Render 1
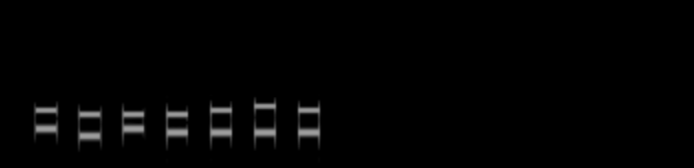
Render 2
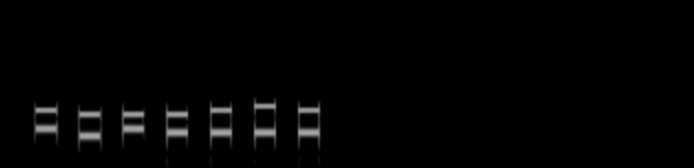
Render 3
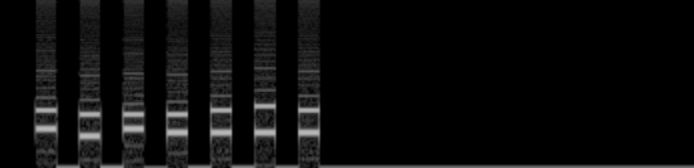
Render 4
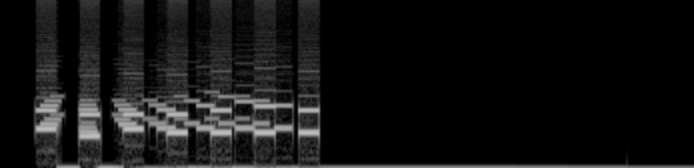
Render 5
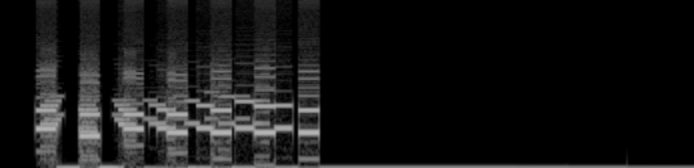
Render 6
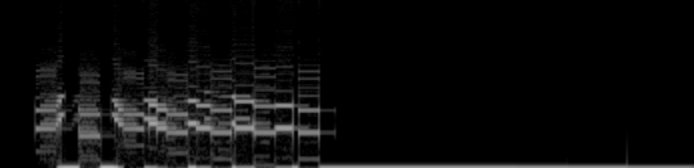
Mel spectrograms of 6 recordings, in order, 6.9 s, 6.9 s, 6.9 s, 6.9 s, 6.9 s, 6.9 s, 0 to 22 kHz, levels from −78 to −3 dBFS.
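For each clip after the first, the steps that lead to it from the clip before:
bass shelf 470 Hz +5.5 dB
send-on-delta sampling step -42.5 dBFS; trim +6 dB
ever faster or slower copies 82 ms, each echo +2 st, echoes 3, each echo -6 dB; trim +1.5 dB
hard clipper -21.5 dBFS, distortion -12 dB
compressor with a negative ratio -31 dBFS, ratio -0.5; speakerphone echo 160 ms, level -22 dB

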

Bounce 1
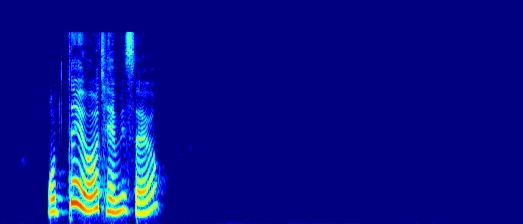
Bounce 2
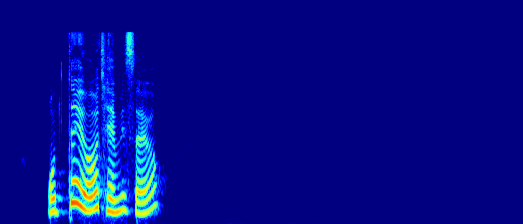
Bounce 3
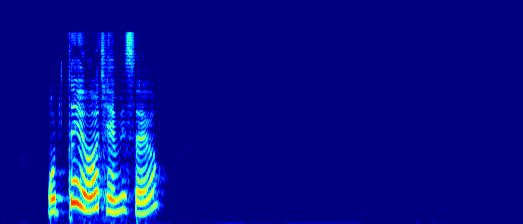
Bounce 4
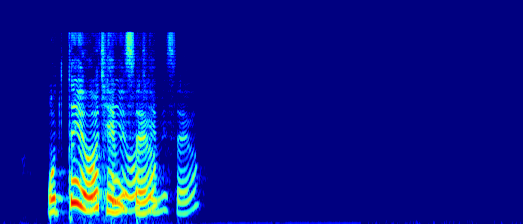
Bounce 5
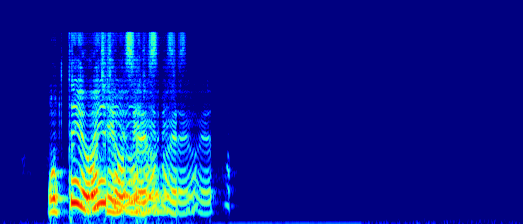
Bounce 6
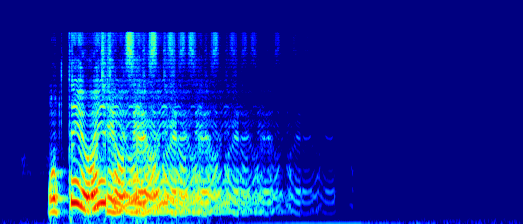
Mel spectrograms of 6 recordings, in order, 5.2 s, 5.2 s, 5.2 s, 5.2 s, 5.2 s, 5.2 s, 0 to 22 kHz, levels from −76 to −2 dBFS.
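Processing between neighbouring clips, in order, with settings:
treble shelf 9.8 kHz -3 dB; trim -2.5 dB
comb 2.2 ms, depth 58%
delay 413 ms -11.5 dB; trim +4 dB
chunks repeated in reverse 176 ms, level -3 dB; on a send at -16.5 dB: reverberation RT60 0.25 s, pre-delay 3 ms
feedback delay 620 ms, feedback 19%, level -11.5 dB; trim +2 dB

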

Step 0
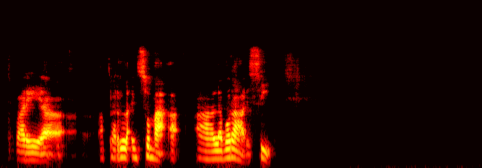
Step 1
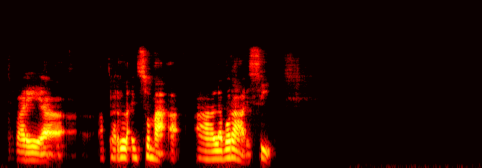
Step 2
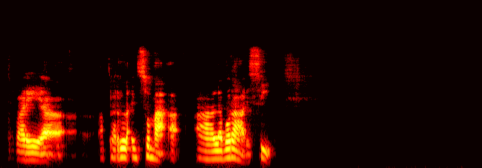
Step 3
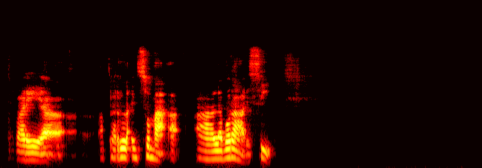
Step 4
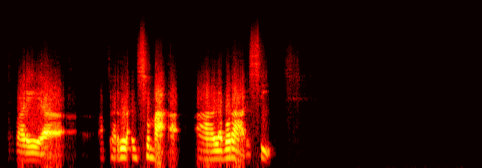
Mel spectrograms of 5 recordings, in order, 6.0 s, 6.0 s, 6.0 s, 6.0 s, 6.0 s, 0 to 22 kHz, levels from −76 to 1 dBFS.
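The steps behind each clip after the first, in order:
harmonic-percussive split harmonic +5 dB; trim -1 dB
bass shelf 96 Hz -7.5 dB
no audible change
delay time shaken by noise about 1.2 kHz, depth 0.033 ms

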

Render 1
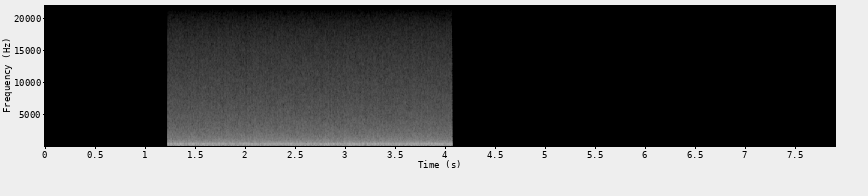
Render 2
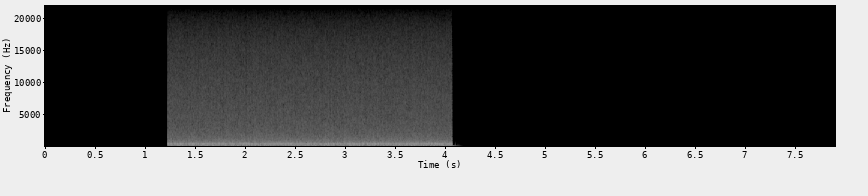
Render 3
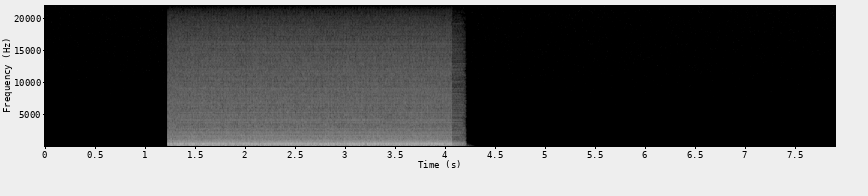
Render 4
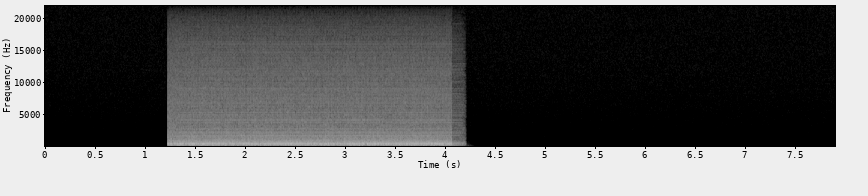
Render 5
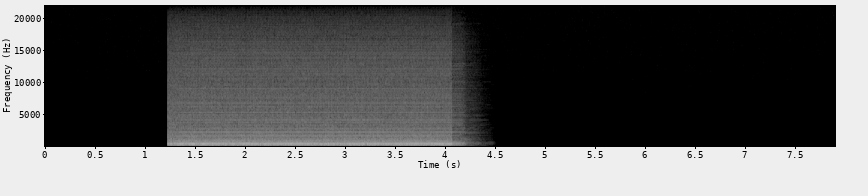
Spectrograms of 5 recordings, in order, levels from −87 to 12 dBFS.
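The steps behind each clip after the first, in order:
octave divider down 2 oct, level -4 dB; treble shelf 5 kHz +9.5 dB; trim -8 dB
gated-style reverb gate 150 ms rising, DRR 8.5 dB; trim +9 dB
bass shelf 290 Hz -7.5 dB; trim +4.5 dB
gated-style reverb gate 320 ms falling, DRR 10 dB; trim -5.5 dB

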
